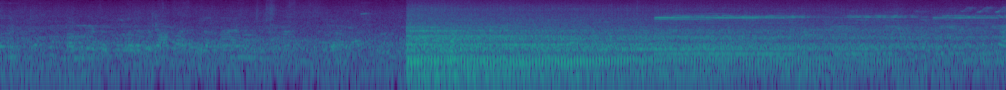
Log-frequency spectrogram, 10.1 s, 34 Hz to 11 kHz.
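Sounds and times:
vehicle engine running: 4.1s - 9.6s.

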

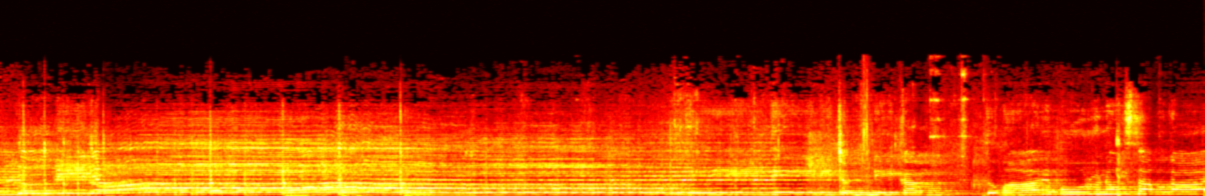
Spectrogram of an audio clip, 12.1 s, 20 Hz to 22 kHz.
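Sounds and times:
group singing in unison: 0.0s - 9.0s.

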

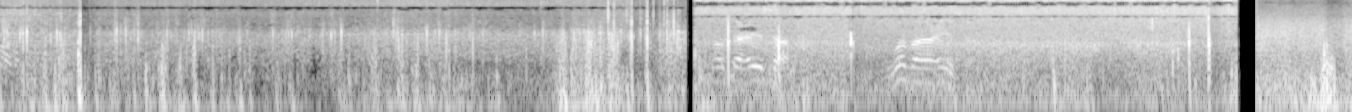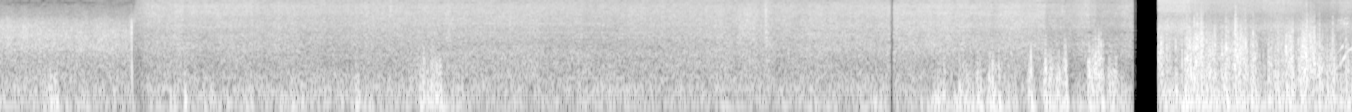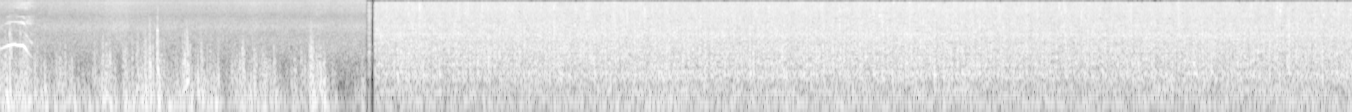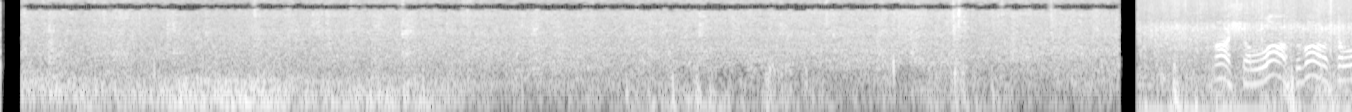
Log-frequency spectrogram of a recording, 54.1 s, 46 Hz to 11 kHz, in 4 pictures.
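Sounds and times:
wind buffeting microphone: 0.0s - 6.9s, 12.6s - 19.5s, 21.5s - 40.5s, 46.7s - 50.8s
heavy rain falling: 0.0s - 54.0s.

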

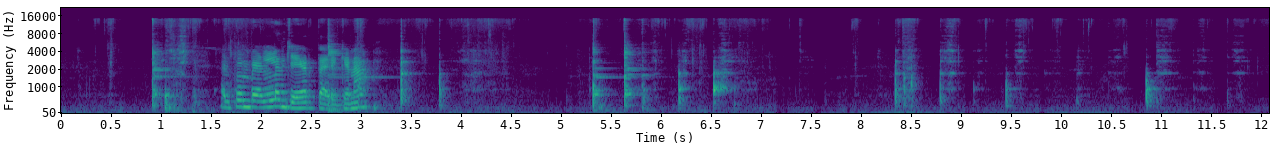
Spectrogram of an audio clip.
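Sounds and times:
spatula scraping and tapping a pan: 0.3s - 7.1s, 8.0s - 12.0s.

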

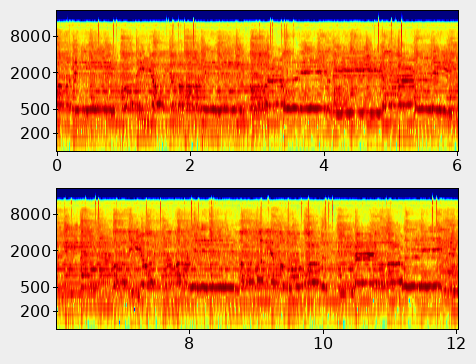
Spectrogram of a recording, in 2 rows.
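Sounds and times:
acoustic guitars strumming chords: 0.0s - 12.0s
bending guitar melody: 0.0s - 12.0s.

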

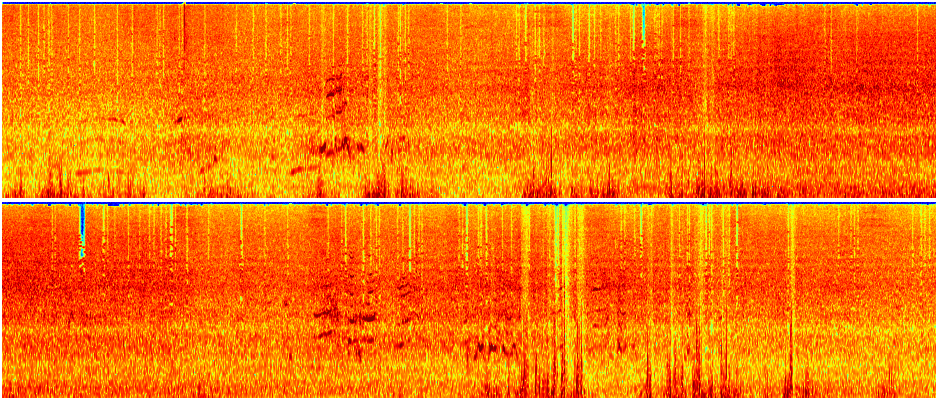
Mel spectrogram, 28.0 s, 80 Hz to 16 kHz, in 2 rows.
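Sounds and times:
sea surf breaking: 0.0s - 28.0s
wind buffeting microphone: 0.0s - 28.0s.

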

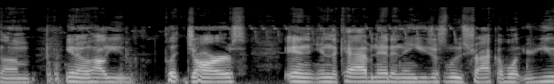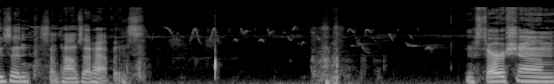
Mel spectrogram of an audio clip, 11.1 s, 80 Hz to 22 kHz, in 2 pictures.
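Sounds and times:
faint songbirds chirping: 0.0s - 11.0s.

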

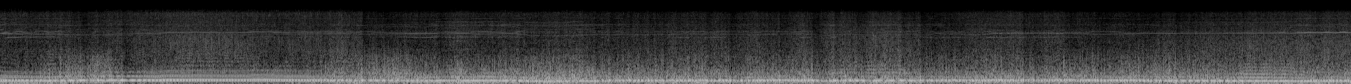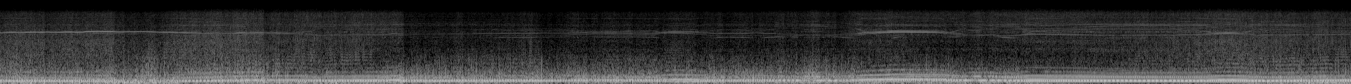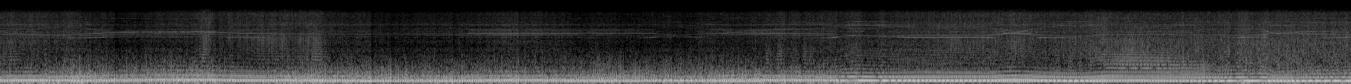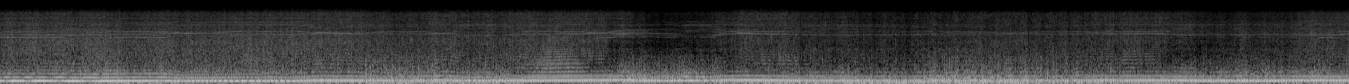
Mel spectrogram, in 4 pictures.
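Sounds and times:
quadcopter motors whining: 0.0s - 54.0s.

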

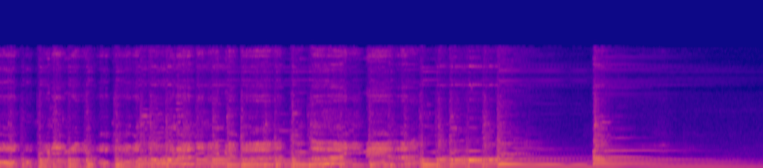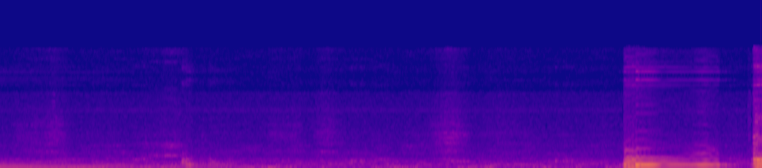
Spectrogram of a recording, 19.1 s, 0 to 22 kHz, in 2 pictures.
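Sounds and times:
small plucked string instrument strummed: 0.0s - 11.4s, 17.4s - 19.0s.

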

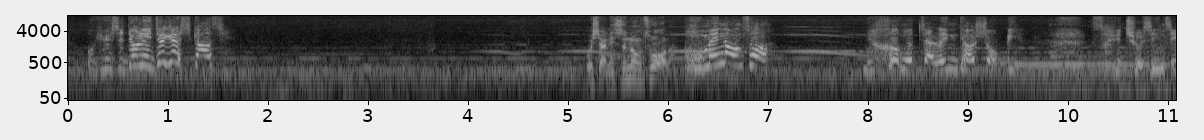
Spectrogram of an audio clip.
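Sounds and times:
soft dramatic background score: 0.0s - 11.0s.

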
